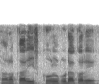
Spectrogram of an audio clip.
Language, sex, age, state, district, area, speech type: Odia, male, 60+, Odisha, Khordha, rural, spontaneous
